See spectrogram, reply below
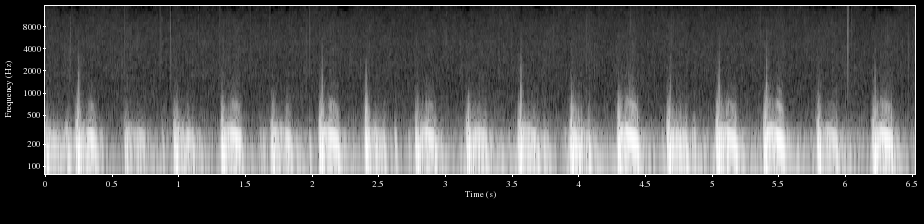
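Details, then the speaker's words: Dog: another variation of the systolic whoop, with fast heartbeat and a musical, tonal murmur varying in frequency with each systole; it may alternate with the mixed holosystolic murmur of mitral insufficiency. "the musical hoop varies in frequency and may alternate with the more common mixed holosystolic murmur of mitral insufficiency listen to another variation of the systolic hoop"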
